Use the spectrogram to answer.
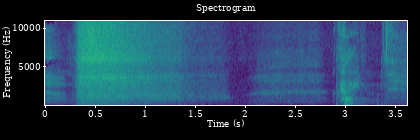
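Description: A long, breathy exhale during a guided breathing exercise, steady and soft at first and then fading. A short, sharp sniff-like intake of air follows near the end.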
